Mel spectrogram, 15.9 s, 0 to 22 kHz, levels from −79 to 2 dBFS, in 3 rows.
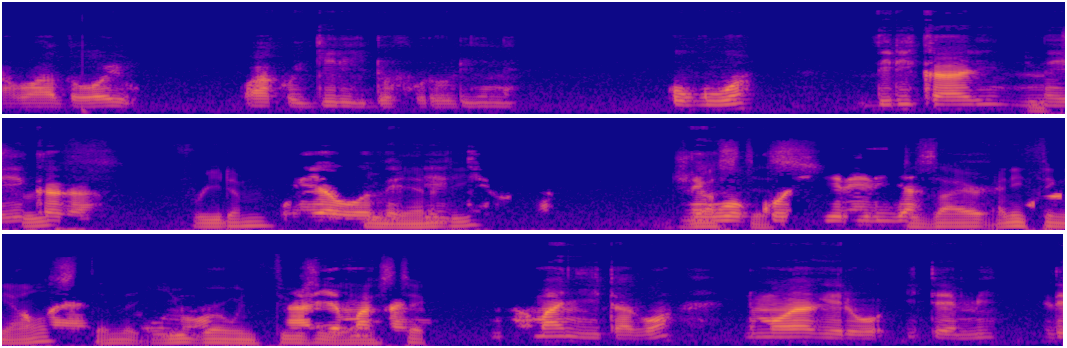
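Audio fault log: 5.63 to 13.3 s, speech suppressed in double talk: the speech sinks in level in seven patches, at 5.63 to 5.79, 6.72 to 7.1, 7.62 to 8.08, 9.19 to 9.9, 10.41 to 11.63, 12.01 to 12.92 and 13.08 to 13.3 s. The dips range from about 5 dB to about 30 dB, and the deepest dip, about 30 dB, falls between 10.41 and 11.63 s. The likely cause is an echo canceller that could not tell this talker from the far side's loudspeaker echo while both were sounding and turned the whole signal down.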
